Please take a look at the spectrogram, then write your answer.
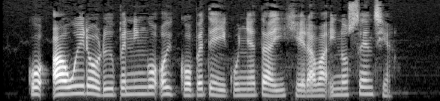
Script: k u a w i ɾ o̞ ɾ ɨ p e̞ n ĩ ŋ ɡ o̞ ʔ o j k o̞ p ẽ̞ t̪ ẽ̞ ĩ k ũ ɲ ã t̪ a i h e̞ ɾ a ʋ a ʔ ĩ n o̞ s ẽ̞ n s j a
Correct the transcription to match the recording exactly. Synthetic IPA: k o a w i ɾ o̞ ɾ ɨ p e̞ n ĩ ŋ ɡ o̞ ʔ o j k o̞ p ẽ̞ t̪ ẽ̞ ĩ k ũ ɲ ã t̪ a i h e̞ ɾ a ʋ a ʔ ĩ n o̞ s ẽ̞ n s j a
